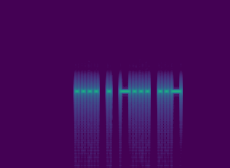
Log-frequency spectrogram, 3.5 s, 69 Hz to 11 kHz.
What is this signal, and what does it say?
Morse code, heard as a keyed tone, about 25 wpm, 700 Hz. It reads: HEBU
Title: Four Challenging Letter-Number Combinations 25wpm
